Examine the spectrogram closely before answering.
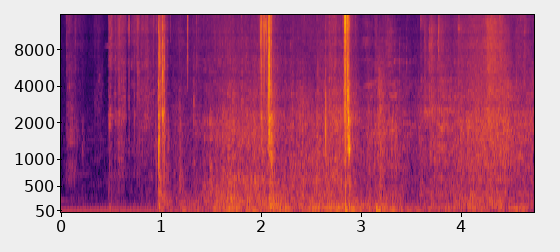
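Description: A heavy wooden door rumbles and scrapes as it slides open.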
